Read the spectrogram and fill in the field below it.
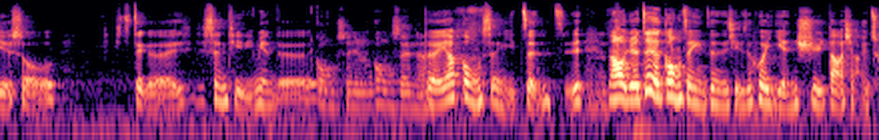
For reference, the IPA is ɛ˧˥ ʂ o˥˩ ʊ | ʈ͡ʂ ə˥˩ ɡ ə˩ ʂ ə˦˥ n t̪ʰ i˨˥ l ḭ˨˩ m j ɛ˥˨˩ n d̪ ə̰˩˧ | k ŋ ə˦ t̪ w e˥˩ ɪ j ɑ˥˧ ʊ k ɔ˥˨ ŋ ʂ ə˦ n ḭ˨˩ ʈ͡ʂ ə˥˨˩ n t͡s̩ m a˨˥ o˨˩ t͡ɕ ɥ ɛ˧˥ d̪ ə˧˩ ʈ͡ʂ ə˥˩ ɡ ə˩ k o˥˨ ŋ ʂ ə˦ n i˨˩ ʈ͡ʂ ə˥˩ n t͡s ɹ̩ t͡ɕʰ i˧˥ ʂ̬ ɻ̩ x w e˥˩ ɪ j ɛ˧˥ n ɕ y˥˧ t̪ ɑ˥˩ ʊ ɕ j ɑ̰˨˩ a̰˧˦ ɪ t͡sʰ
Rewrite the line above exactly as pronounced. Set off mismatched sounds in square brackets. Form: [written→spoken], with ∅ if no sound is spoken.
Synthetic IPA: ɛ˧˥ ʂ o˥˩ ʊ | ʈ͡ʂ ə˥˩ ɡ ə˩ ʂ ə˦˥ n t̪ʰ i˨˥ l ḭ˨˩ m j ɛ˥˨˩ n d̪ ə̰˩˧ | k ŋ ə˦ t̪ w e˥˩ ɪ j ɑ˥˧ ʊ k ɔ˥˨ ŋ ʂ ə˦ n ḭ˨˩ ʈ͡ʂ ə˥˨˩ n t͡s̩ [m→n] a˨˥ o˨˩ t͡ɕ ɥ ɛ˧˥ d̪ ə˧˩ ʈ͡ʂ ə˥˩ ɡ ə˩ k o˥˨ ŋ ʂ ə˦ n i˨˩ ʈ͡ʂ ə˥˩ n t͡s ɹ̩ t͡ɕʰ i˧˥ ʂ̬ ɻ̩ x w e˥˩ ɪ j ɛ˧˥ n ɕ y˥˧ t̪ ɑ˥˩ ʊ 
